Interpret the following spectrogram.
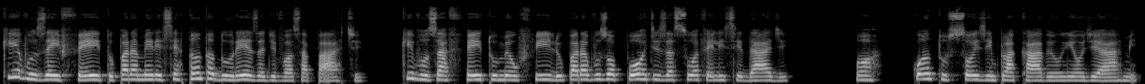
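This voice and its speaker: A woman voicing a gentle, long-suffering noble mother who speaks meekly and plaintively. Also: medium pitch, natural voice. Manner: meek, plaintive and tender.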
